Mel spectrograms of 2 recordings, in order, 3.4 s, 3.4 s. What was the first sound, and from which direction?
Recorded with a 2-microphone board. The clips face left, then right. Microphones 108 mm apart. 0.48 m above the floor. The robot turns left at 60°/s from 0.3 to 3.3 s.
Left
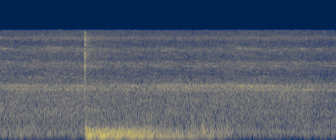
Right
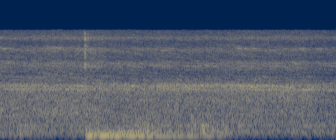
A thud, 105° left.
